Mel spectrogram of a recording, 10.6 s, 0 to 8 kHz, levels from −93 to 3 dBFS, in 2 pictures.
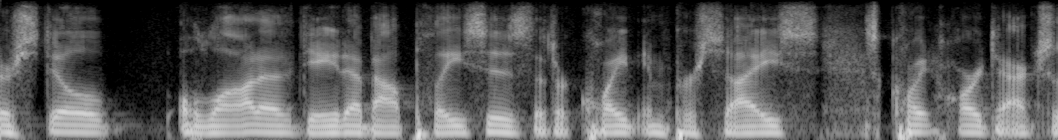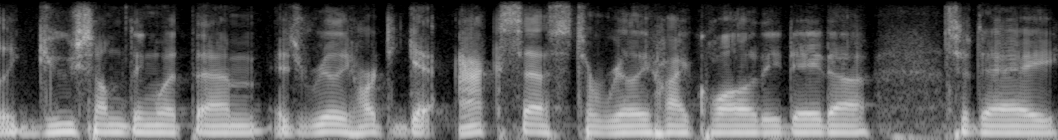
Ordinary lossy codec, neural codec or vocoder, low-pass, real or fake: Opus, 24 kbps; none; 7.2 kHz; real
